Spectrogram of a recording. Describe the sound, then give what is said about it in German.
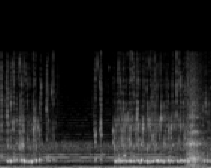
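Drink poured into a glass: a bright, trickling gurgle runs in two stretches, separated by a brief, quieter pause. “Gieß mir auch ein. Einen Schluck vor dem Gang in die Unterwelt.”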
